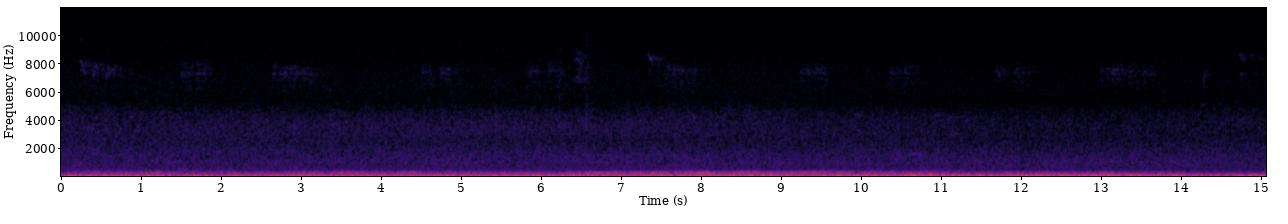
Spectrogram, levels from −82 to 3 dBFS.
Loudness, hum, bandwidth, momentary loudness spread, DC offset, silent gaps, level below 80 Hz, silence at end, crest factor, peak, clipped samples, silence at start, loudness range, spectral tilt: -43 LUFS; none; 11 kHz; 3 LU; under 0.1%; none; -40 dBFS; 0 s; 12 dB; -26 dBFS; under 0.1%; 0 s; 2 LU; -6.5 dB/octave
